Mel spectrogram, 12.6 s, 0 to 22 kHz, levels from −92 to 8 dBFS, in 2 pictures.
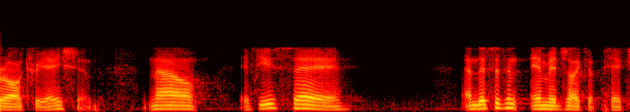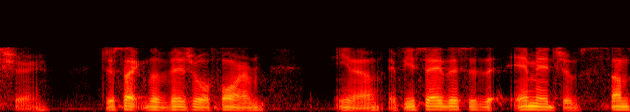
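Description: The whole speech clip runs through the iLBC codec. Everything above 4 kHz is gone, and there's that clear but slightly rough, synthetic edge you get when each frame's excitation is coded on its own. The damage is plainly audible, and the character fits iLBC's 20 ms, 15.2 kbps mode.

Just after "all creation", from 0.98 to 1.30 s, there are lost iLBC frames. About 200 ms of audio drops out in bursts scattered over that third of a second, the longest lasting around a tenth of a second. The decoder fills each gap by repeating the last pitch cycle with some noise, so you hear brief held, buzzy vowel sounds. Since iLBC frames stand alone, the voice snaps back right after.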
